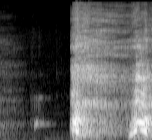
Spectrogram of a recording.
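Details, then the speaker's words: Adult who says they are still sick gives two quick, loose coughs in a row mid-conversation, typical of an ongoing respiratory illness; cough. "still sick by the way so I'm sorry for all the coughing yeah sorry if I sound like a dude a little bit"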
